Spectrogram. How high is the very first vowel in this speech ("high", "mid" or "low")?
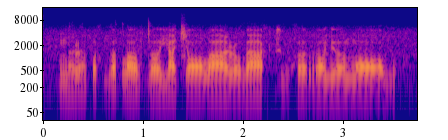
low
